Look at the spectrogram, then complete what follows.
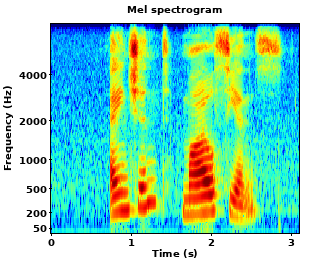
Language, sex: English, female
